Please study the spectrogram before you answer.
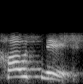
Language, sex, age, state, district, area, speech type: Manipuri, female, 18-30, Manipur, Kakching, rural, conversation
